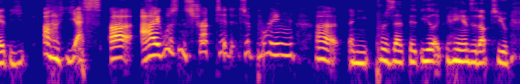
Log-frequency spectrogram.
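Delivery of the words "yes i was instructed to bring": tiny, small, high, halting little voice. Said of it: "a little voice go".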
